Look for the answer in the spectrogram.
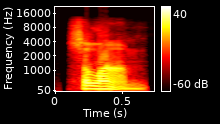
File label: "salaam", American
